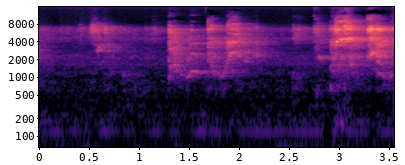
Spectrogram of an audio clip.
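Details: Talking pet monk parakeet at home; a quiet start gives way to loud, rough, breathy speech-like bursts that grow harsher toward the end, with a low electrical hum in the room.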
